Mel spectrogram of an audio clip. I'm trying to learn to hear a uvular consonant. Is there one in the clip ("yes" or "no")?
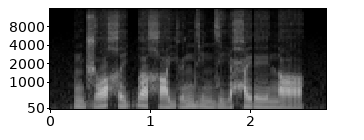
yes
